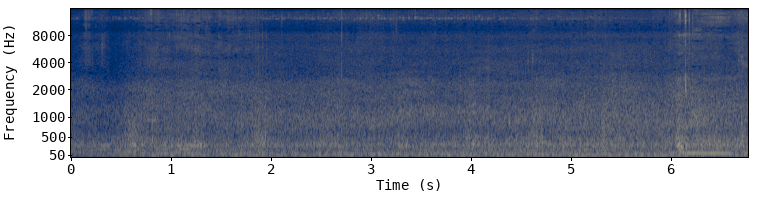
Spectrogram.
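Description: Outdoor traffic ambience: a steady rumble of wind on the microphone and distant road traffic, with a short knock about six seconds in.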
